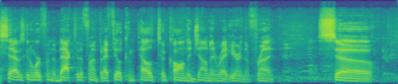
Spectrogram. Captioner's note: laughter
